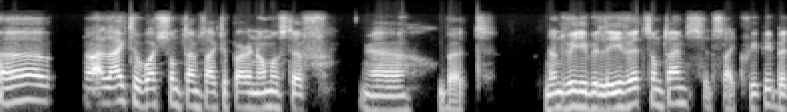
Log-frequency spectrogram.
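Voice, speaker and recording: A man with a Dutch accent speaks at a fairly quick pace, with medium pitch and a dark, mellow tone. The sound is dry and close with no echo, over a quiet background. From Netherlands. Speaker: podcast host. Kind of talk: casual chat. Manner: halting.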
